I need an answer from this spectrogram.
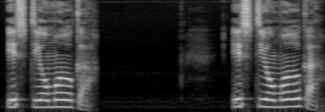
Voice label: "este omvlkv", Muscogee

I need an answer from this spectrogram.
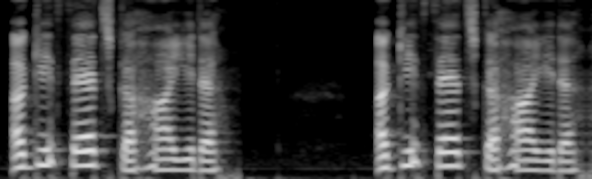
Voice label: "vkerrickv hayetv", Muscogee

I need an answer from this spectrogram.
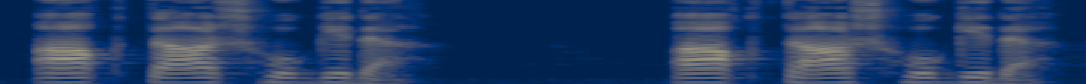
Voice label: "aktashoketv", muscogee; Mvskoke Words with Voicing Consonants; Martin, Jack B., and Margaret McKane Mauldin. 2023. A Dictionary of Creek/Muskogee; SIL International

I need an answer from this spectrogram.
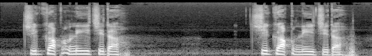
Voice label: "cekaknecetv", muscogee; Mvskoke Words with Voicing Consonants; A Dictionary of Creek/Muskogee; SIL International; Onvkv Ohhvyayices

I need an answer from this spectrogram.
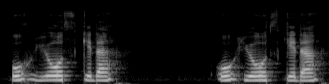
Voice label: "ohyurketv", Muscogee

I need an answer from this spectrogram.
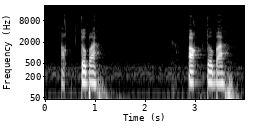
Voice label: "aktopv", muscogee

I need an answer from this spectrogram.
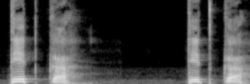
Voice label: "tetkv", muscogee

